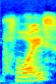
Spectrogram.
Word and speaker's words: Pleuss: is with 1n my last name ploys which rhymes with choice voice or rolls royce is spelled p as in peter l e u s s as in sam sam i post regularly on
